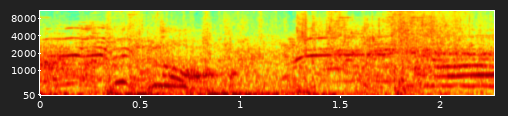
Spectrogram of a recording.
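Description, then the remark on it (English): A horse whinnies loudly, its high wavering call rising and falling over a dense, noisy background of commotion, with a hint of hooves. “That was my horse, you bastard!”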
